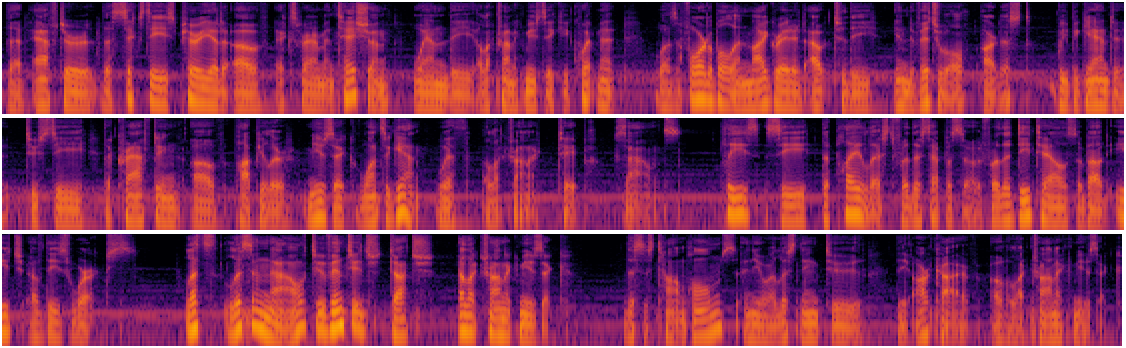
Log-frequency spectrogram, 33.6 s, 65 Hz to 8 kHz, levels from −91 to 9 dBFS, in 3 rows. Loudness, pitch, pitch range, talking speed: -26 LUFS, 95 Hz, 85-125 Hz, 130 wpm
